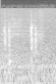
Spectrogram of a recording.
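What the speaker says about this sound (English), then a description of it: "And then just type in the word promoting." A few soft keystrokes tap on a computer keyboard as a word is typed in. There are three quick clusters of clicks, faint and close, with no talking.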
